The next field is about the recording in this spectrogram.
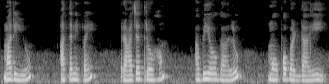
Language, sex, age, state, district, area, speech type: Telugu, female, 30-45, Telangana, Mancherial, rural, read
